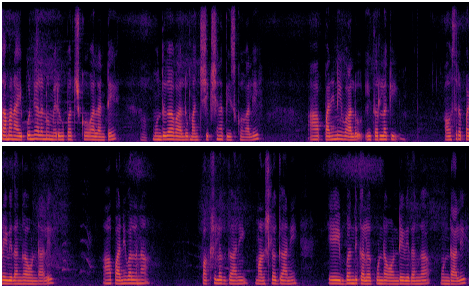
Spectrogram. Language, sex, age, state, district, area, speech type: Telugu, female, 18-30, Andhra Pradesh, Krishna, urban, spontaneous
